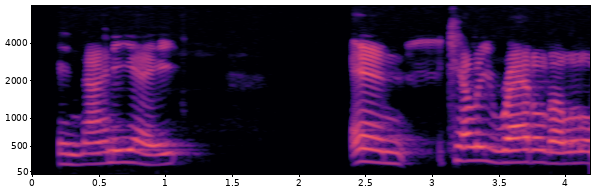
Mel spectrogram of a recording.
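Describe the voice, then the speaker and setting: The speaker has a West Texas accent. Intonation stays fairly even. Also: woman. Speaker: church member sharing life story. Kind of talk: personal storytelling. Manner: halting.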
